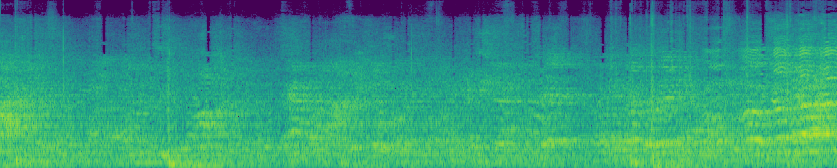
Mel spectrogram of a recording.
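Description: Spectators' voices talking and calling out in an echoing gym, with a few dull thuds. The voices get louder near the end.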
